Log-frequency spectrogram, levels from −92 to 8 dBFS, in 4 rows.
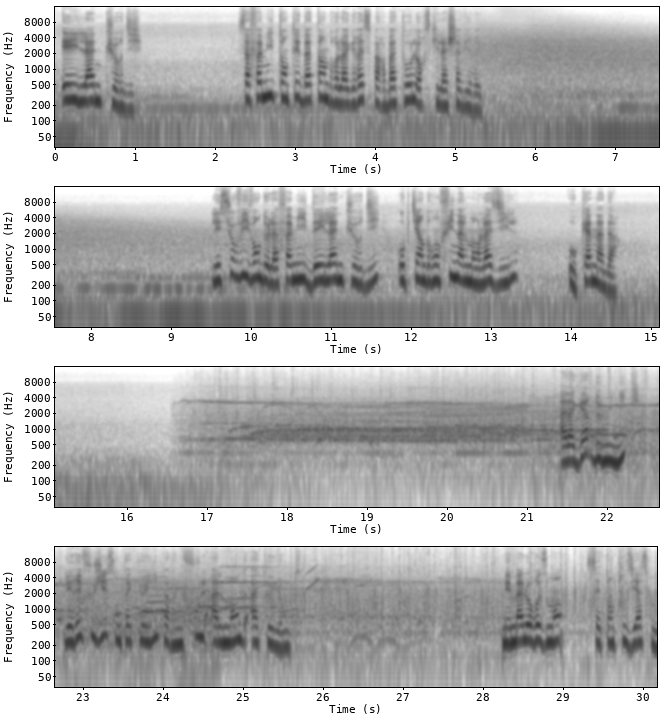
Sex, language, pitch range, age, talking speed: female, French, 185-265 Hz, 30-49, 85 wpm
